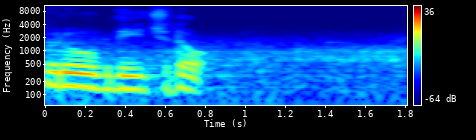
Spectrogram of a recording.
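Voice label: Tlacochahuaya Zapotec; straw-basket-for-an-offering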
